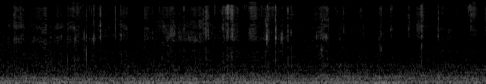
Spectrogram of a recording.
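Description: Plastic artificial grass decoration in a cafe is scratched and rubbed, giving a steady run of crunchy, crinkly, tearing sounds. Bright, brittle crackles flicker over a low constant rumble, with no single loud hit standing out.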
